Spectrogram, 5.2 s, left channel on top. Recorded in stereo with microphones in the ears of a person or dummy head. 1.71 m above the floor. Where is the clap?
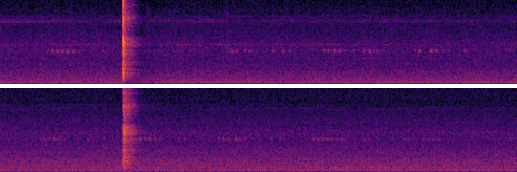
50° left (ahead or behind), 0.6 m.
